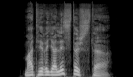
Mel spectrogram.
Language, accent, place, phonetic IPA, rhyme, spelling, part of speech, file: German, Germany, Berlin, [matəʁiaˈlɪstɪʃstɐ], -ɪstɪʃstɐ, materialistischster, adjective, De-materialistischster.ogg
- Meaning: inflection of materialistisch: 1. strong/mixed nominative masculine singular superlative degree 2. strong genitive/dative feminine singular superlative degree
